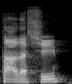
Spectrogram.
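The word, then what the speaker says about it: ただし: tsukaisute da Uh first we have tadashi. This word should have seen before uh not sure if in this series, but in general at the very least a conjugation which means however but uh accent on the first mora.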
